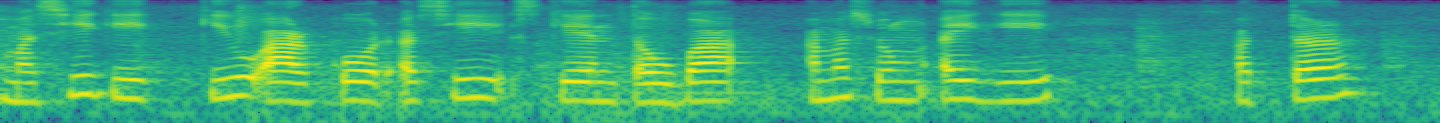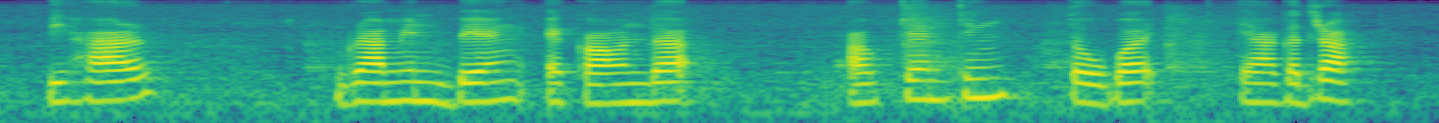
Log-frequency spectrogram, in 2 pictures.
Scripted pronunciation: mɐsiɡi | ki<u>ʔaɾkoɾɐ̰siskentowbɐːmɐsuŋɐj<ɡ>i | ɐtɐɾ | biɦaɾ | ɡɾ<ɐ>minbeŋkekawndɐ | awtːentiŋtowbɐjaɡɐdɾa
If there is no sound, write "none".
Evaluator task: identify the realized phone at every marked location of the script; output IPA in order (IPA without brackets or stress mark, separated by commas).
u, ɡ, a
